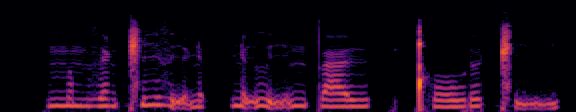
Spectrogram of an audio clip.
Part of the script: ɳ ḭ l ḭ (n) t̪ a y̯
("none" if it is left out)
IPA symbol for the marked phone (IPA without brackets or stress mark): n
